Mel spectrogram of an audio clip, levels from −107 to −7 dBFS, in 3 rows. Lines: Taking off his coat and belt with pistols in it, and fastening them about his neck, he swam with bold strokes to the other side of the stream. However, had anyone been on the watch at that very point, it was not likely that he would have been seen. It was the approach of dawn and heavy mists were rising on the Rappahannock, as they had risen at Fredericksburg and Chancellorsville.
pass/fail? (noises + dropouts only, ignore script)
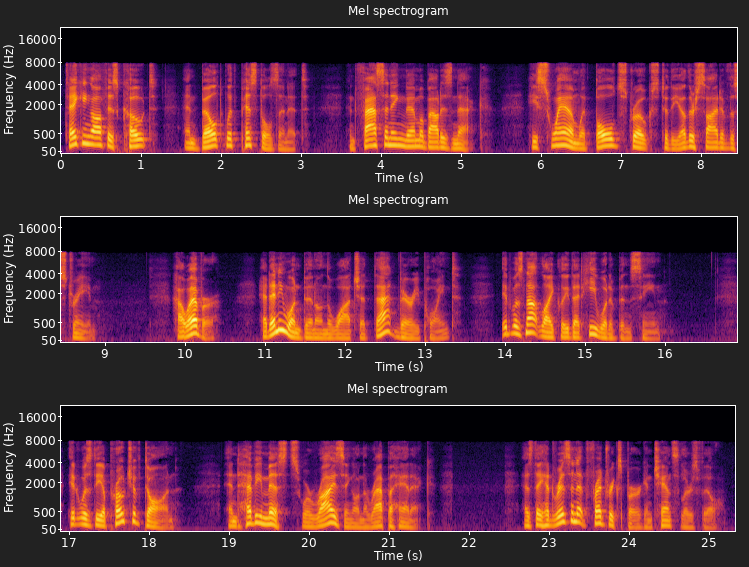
pass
